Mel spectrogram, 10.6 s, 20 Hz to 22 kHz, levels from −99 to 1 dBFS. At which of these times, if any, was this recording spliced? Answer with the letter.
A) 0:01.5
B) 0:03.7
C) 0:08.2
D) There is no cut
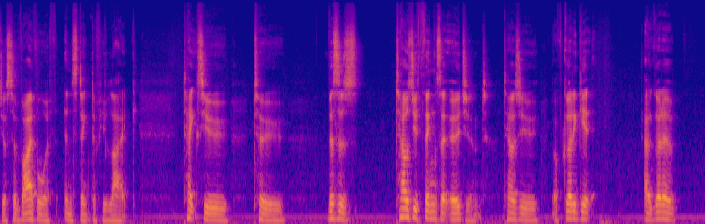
C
